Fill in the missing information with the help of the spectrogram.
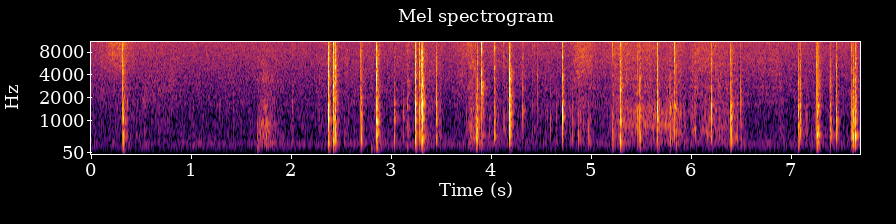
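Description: Long painted acrylic nails tap on the top and side of a small, closed, pink printed cardboard Pocky box that lies flat on a wooden desk; the box is hollow and appears full. After a quiet start, an irregular series of short, dry, bright clicks follows, some in quick clusters, each dying away almost at once.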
